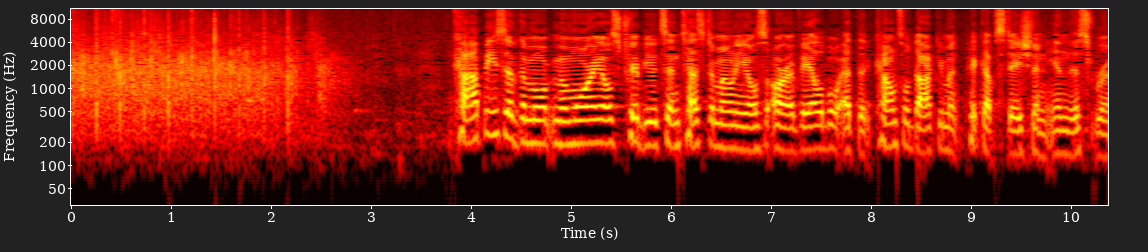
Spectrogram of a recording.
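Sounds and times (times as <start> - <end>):
audience applauding award recipients: 0.0 - 2.8
speech: 3.9 - 10.3.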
